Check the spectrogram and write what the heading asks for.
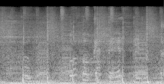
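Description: Live pop-rock band music, an instrumental stretch with a steady bass line and a regular beat.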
